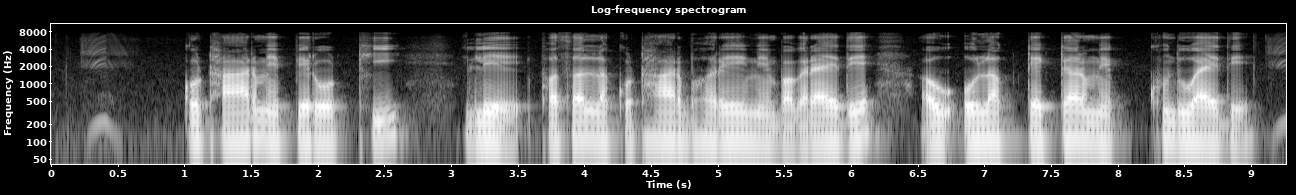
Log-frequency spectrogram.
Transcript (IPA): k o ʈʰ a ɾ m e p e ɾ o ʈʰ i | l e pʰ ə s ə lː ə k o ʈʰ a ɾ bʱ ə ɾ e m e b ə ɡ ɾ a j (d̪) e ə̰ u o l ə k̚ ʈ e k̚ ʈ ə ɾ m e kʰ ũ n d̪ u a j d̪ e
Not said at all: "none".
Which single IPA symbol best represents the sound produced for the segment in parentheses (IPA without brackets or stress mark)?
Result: d̪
